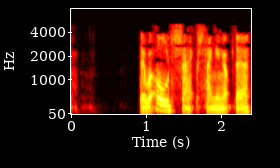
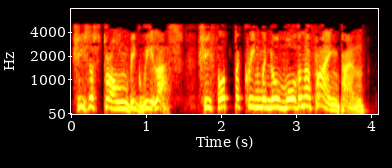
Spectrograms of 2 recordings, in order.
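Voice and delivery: higher Scots brogue, fierce pride; Rob, proud and fierce; 12 semitones higher, 4 dB louder than usual. A narrator's reading. Rob insists to Billy the lass is strong, fierce Scots voice. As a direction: defend the lass hotly.

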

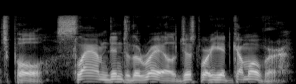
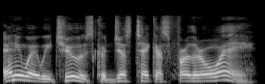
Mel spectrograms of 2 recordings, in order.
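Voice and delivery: higher-pitched, agitated protest; raised-pitch voice of protest; 6 semitones higher than usual. A narrator's reading. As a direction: object with rising exasperation.

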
